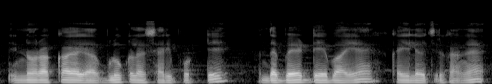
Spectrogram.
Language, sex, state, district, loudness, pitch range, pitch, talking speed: Tamil, male, Tamil Nadu, Nilgiris, -19 LUFS, 95-105 Hz, 100 Hz, 145 wpm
